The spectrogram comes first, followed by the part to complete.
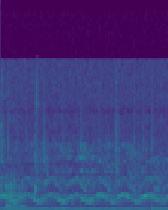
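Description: Emergency-vehicle siren in yelp mode: a fast rising-and-falling wail, about three sweeps a second, over a low steady hum.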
